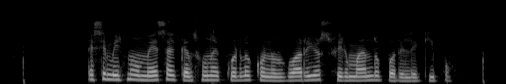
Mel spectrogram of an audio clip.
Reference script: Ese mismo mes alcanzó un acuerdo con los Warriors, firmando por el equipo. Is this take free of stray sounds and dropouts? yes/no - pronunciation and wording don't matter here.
yes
